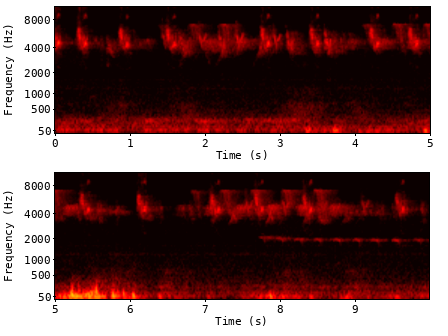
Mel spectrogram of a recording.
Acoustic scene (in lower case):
park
